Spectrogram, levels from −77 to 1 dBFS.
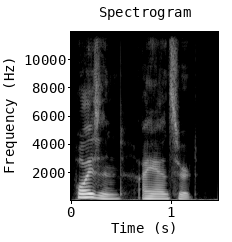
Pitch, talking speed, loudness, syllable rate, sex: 175 Hz, 120 wpm, -19 LUFS, 6.2 syllables/s, female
